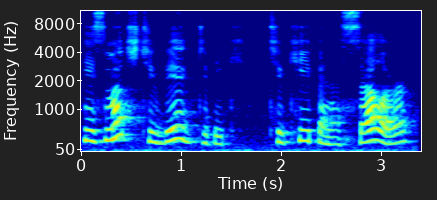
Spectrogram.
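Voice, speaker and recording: A woman's voice: fairly high pitch, expressive, a little slow, rough recording. A woman voicing a helpful grown-up policeman in a storybook, matter-of-fact in tone.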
